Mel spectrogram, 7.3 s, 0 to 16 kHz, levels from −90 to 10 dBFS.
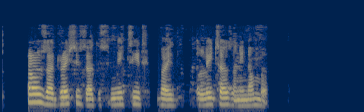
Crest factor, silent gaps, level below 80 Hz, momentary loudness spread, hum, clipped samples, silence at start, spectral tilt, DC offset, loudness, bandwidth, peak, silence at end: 18 dB; 3.04-3.13 s; -74 dBFS; 12 LU; none; under 0.1%; 0.55 s; -5 dB/octave; under 0.1%; -20 LUFS; 8 kHz; -2 dBFS; 1.95 s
